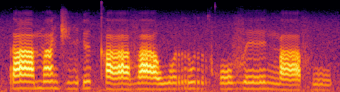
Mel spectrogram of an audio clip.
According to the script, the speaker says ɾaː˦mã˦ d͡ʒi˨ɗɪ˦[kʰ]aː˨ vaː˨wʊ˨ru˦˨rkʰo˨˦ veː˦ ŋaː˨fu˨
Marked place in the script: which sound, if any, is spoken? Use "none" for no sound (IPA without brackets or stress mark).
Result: kʰ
